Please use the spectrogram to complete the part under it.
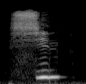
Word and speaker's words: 薪: «Син» произносится в первом тоне, значит «хворост дрова» чан во втором доне.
